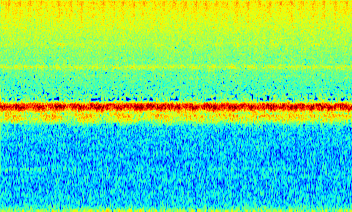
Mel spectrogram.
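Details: Shrill cricket song as one unbroken, rapidly pulsing high trill at even volume, set against a quiet low-frequency rumble.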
